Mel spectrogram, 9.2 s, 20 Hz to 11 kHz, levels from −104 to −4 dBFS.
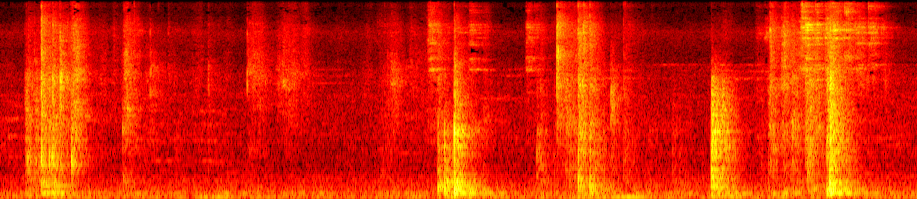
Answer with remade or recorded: recorded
